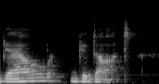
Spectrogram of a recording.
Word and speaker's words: Gadot: It is pronounced Gal Gadot, short O and an audible T sound.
